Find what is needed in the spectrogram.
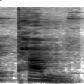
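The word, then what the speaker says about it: thumb: हम लोग पढ़ते हैं लेकिन यह के बाद में अगर बी ए रहा तो बी जो है वो हम लोगों का साइलेंट है तो 20 साइलेंट है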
